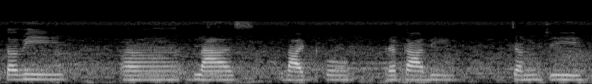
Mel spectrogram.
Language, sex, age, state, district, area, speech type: Gujarati, female, 18-30, Gujarat, Junagadh, rural, spontaneous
